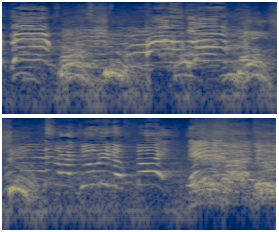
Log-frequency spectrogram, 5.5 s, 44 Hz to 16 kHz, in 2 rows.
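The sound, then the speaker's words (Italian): A protest crowd in Washington, where 25,000 people marched, shouts loudly in rhythmic bursts with short pauses. Many voices chant together and rise as one, like a battle cry. “avete sentito la protesta a Washington”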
